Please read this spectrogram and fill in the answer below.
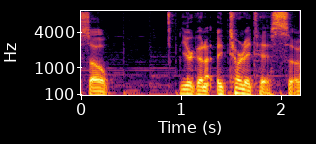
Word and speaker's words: Eternatus: Will be a special encounter screen for Eternus. So you're gonna Eternatus.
